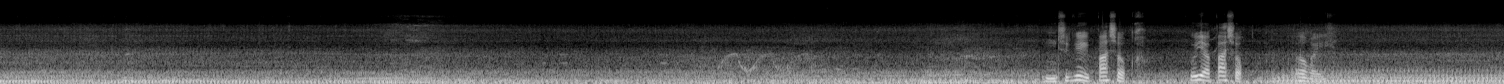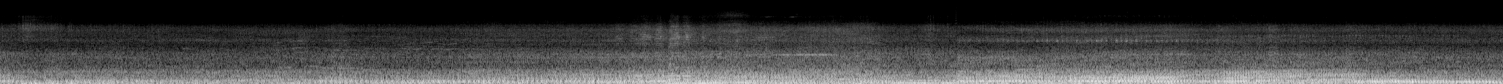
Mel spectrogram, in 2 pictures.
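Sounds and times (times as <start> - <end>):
road and traffic noise: 0.0 - 30.0.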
